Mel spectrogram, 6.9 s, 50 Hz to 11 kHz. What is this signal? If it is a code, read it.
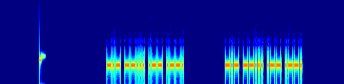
Morse code, heard as a keyed tone, about 40 wpm, 700 Hz. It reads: K7WP K7WP
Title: Easy Call Signs Repeated 2x - 40wpm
